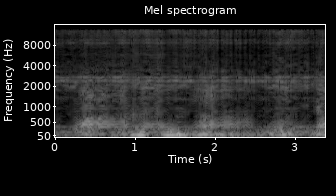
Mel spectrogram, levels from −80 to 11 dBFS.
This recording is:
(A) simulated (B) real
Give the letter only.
A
